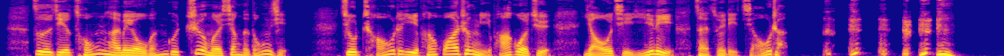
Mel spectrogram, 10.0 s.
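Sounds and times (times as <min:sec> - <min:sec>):
speech: 0:00.3 - 0:09.6
hedgehog coughing: 0:08.2 - 0:09.7.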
